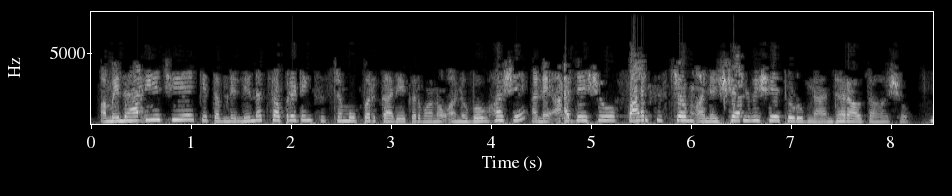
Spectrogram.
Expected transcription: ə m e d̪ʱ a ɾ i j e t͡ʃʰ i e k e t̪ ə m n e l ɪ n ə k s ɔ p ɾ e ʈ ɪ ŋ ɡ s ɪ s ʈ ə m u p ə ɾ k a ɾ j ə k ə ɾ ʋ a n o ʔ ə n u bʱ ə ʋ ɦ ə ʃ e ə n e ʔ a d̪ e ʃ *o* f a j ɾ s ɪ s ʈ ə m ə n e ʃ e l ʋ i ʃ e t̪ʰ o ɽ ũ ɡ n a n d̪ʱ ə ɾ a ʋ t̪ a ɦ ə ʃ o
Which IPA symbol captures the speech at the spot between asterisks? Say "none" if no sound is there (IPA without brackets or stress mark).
o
